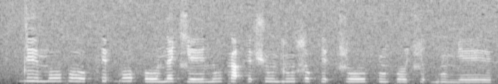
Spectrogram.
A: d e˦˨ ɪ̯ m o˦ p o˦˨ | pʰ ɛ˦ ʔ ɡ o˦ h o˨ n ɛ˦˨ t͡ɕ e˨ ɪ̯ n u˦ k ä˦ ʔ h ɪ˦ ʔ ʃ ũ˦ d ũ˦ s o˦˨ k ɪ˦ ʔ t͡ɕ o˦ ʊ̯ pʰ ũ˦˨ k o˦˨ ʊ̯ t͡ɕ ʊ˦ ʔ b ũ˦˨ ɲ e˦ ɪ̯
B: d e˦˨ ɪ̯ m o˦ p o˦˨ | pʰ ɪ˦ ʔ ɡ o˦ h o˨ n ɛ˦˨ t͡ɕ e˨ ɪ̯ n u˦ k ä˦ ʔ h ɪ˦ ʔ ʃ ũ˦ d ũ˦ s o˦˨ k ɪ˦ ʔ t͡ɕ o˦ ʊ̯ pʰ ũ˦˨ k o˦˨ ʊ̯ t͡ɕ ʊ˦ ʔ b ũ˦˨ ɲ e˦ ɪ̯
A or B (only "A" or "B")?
B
